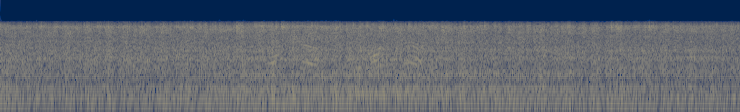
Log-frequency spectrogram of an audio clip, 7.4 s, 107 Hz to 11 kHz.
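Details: Freshly rebuilt L88 427 Chevy V8 from a '66 Chevy II, hydraulic roller cam, aluminum heads, first start-up: raised steady idle with slight lope and even firing, timing roughed in near 35°; healthy fresh start.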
